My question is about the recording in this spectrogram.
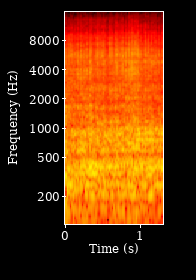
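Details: Second-hand Oxford Rail Class 415 Adams Radial 4-4-2T model locomotive on a test track; the motor gives a dry, rough buzzing whirr that sounds like it needs lubricating, before servicing.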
